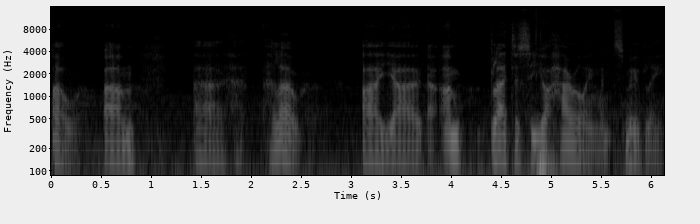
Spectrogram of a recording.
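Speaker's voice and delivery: nervous, hesitant stammer full of uhs. A character greets someone back from a harrowing, nervous stuttering. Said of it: "Why are you stuttering?".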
